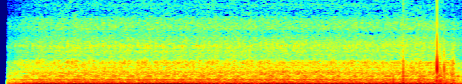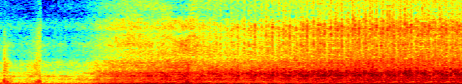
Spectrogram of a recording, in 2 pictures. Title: Misfire rough idle?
